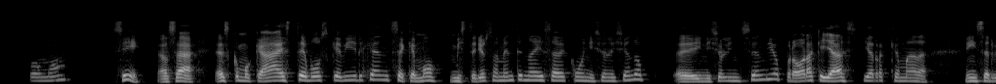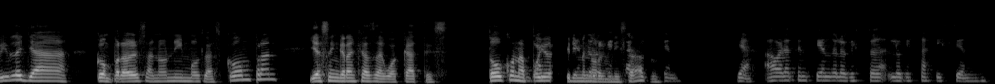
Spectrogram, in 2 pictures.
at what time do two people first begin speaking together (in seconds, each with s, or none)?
15.2 s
